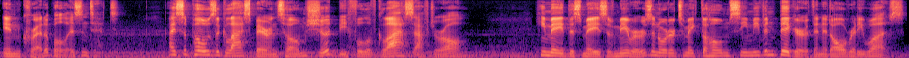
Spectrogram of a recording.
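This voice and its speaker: Lightly acted and set against background noise, this roleplay has a man as the mysterious, secretly sinister keeper of a haunted glass-filled estate. His mid-pitched, very expressive voice teases as he spins a long tale with slow dramatic pauses, sounding mysterious and inviting toward the listener.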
